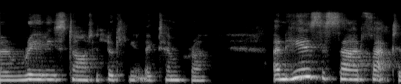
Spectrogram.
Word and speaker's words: tempera: And I can't finish this conversation, without asking you a little bit about egg tempera. Is that the correct way to pronounce it? – It is, rather than tempera, which is a batter that you dip your fish in.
